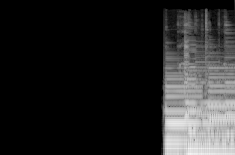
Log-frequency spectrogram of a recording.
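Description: Silence, then about a second and a half in a capoed steel-string acoustic guitar starts up suddenly and loudly, fingerpicked, opening on a full chord over a low bass note.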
